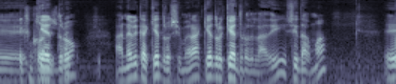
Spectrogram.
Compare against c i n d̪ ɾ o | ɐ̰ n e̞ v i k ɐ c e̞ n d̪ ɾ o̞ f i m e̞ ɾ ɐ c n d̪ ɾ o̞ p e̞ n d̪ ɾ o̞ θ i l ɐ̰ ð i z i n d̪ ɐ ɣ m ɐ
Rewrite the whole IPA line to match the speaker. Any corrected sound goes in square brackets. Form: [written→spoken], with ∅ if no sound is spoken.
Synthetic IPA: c [i→e] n d̪ ɾ o | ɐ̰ n e̞ v i k ɐ c e̞ n d̪ ɾ o̞ [f→s] i m e̞ ɾ ɐ c n d̪ ɾ o̞ [p→c] e̞ n d̪ ɾ o̞ [θ→ð] i l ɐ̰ ð i [z→s] i n d̪ ɐ ɣ m ɐ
